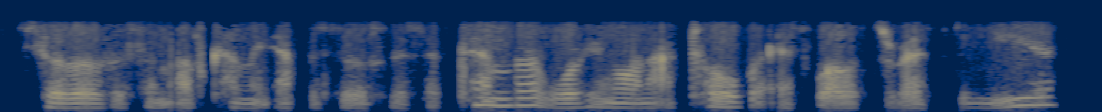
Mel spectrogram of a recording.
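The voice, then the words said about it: Slightly off, unwell-sounding voice. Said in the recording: “apologize for my voice, it's just a little off ... get myself healthy”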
